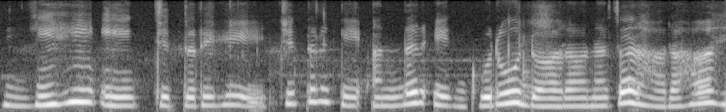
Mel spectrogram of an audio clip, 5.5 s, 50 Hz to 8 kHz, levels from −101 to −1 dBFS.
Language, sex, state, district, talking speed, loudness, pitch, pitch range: Hindi, female, Madhya Pradesh, Bhopal, 145 wpm, -15 LUFS, 235 Hz, 225-285 Hz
